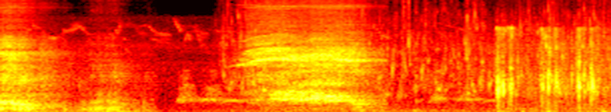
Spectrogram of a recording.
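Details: Horses from a galloping herd: one loud, harsh, quavering whinny lasting about a second and a half mid-clip, with quieter muffled sounds before it and faint knocking noises near the end.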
